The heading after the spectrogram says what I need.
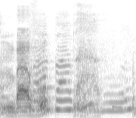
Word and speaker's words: Mbavu: Mostly they put M to differentiate. You need to be aware of it. When you pronounce a word like this, if M was not there, it would have been called Bavu. But because of the M, they say Mbavu.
